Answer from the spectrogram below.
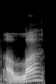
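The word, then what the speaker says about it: الله: Kalau bacaan Allah tebal enggak? Iya. Bacaan Allah lamnya dibaca tebal.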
